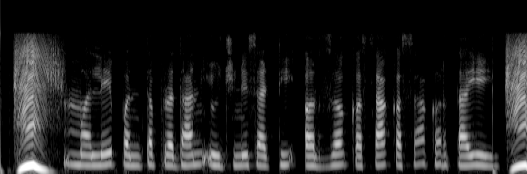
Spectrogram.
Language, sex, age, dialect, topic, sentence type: Marathi, female, 18-24, Varhadi, banking, question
